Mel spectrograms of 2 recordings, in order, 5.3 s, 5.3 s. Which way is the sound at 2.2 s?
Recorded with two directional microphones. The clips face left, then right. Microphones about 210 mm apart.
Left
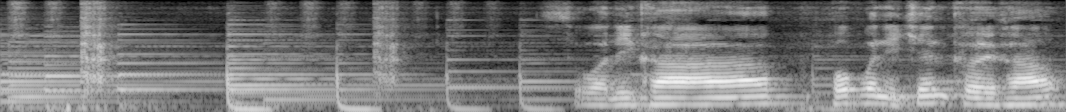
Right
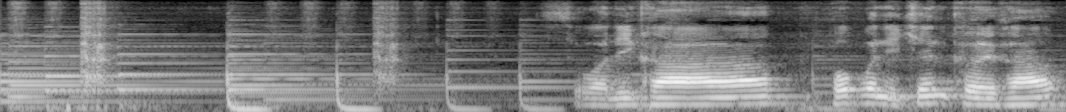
5° right (ahead or behind).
